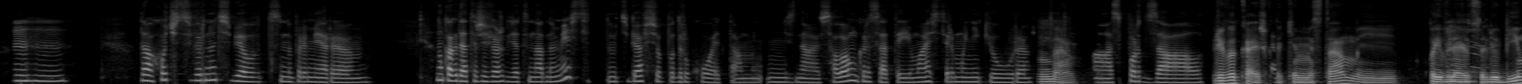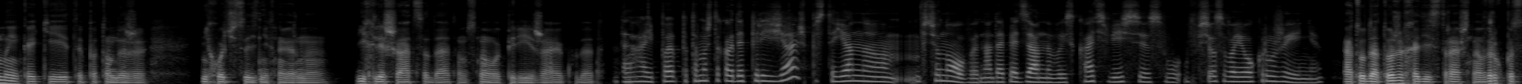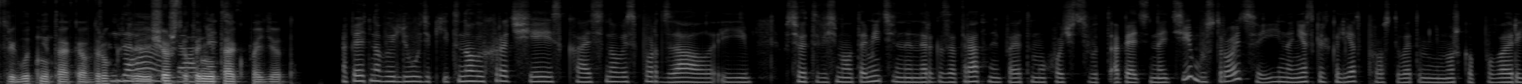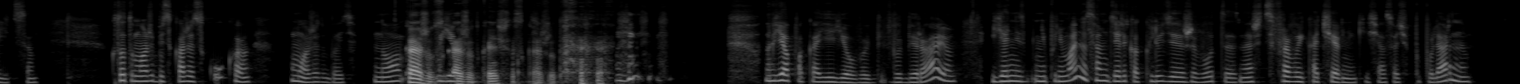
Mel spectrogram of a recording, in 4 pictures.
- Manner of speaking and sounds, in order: tapping; grunt; other background noise; chuckle
- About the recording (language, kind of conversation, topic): Russian, podcast, Что вы выбираете — стабильность или перемены — и почему?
